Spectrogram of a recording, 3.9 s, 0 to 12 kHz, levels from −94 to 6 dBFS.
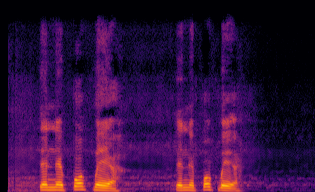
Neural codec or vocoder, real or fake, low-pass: codec, 24 kHz, 3.1 kbps, DualCodec; fake; 10.8 kHz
